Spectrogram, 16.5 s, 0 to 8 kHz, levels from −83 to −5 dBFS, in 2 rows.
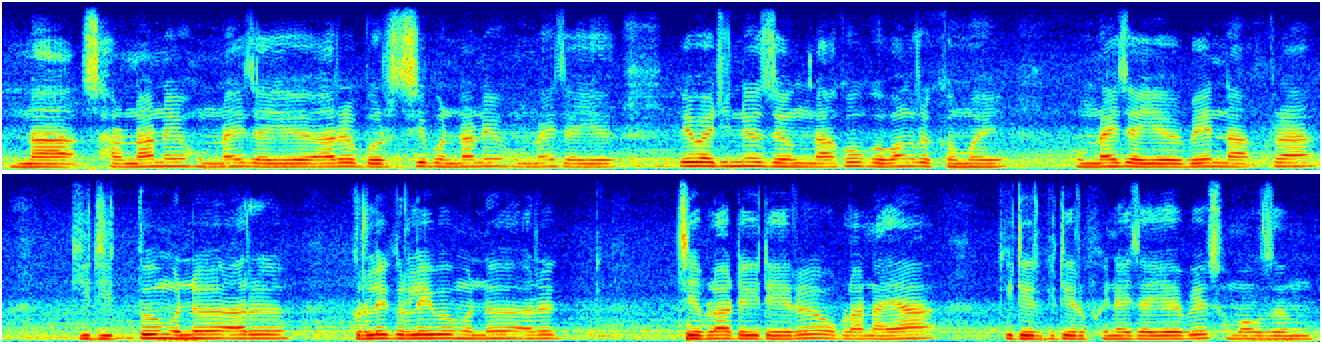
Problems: none marked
